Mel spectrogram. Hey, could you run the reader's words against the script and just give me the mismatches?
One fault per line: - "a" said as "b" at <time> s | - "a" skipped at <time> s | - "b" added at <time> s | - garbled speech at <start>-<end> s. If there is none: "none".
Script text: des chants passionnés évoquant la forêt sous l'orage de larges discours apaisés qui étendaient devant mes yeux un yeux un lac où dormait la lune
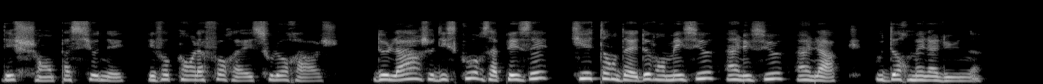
none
